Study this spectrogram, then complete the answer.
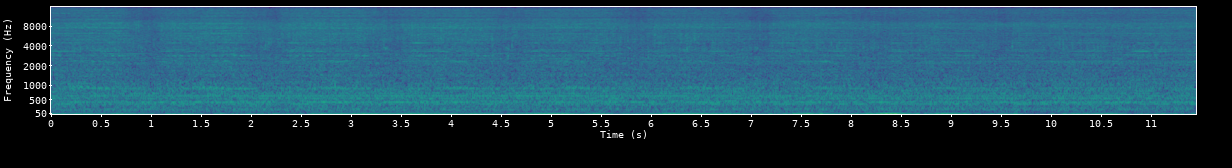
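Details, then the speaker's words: Crankshaft grinder on a '68 Firebird 350 crank main journal with coolant and steady rest: continuous dry hiss and rasp with slow pulsing; the light frying sound means the wheel is touching the journal. "as you're coming in a lot of times you can hear that kind of start frying i didn't hear it on that one you can tell that you're getting close"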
